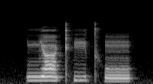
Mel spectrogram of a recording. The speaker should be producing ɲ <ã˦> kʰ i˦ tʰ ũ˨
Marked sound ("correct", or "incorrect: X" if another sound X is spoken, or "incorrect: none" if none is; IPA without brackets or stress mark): correct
